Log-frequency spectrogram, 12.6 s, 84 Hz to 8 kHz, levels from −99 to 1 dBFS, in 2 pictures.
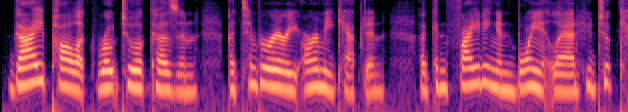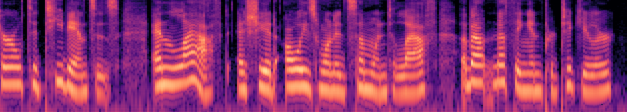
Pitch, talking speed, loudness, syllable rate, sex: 225 Hz, 170 wpm, -19 LUFS, 5.2 syllables/s, female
